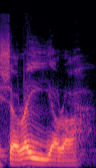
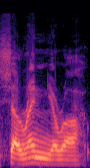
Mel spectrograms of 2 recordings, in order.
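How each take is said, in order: First: The n sound merges into the following ya. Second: The n sound is clearly pronounced before ya. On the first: The speaker calls it right. "we say" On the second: The speaker calls it wrong. "We don't say"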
